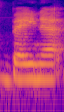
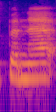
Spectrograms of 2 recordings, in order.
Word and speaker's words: Banette: and they actually said the correct pronunciation was beignet they had a big discussion on with her it was Banette or beignet and it's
